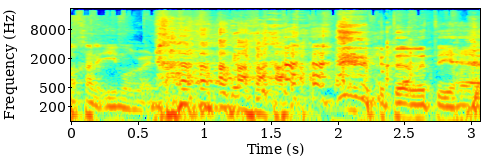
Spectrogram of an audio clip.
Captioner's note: everyone laughs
